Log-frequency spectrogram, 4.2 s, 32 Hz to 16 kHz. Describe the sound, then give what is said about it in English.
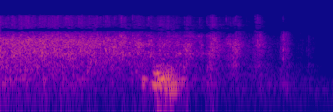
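A crowd bursts into dense, sustained applause for a couple's 46th wedding anniversary, many hands clapping at once, then the clapping thins into scattered individual claps and fades out after about four seconds. “I agree. I would clap too.”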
